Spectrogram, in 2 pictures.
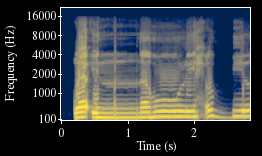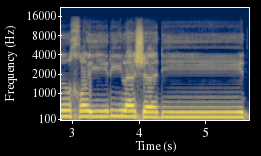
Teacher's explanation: Ha itu suaranya berdesis ya. Ha kecil. Berdesis.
